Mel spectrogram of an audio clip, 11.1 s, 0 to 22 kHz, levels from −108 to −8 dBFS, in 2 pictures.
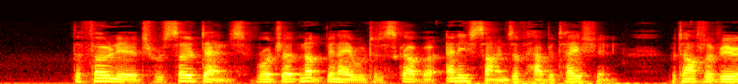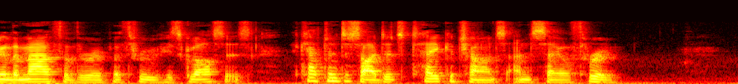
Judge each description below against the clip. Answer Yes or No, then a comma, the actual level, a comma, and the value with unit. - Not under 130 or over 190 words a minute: No, average, 200 wpm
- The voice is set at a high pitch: No, low, 120 Hz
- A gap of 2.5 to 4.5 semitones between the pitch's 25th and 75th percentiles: Yes, average, 3.3 semitones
